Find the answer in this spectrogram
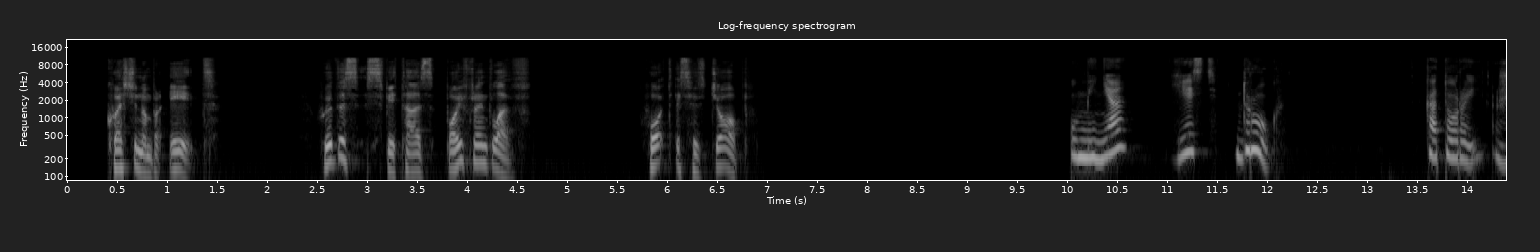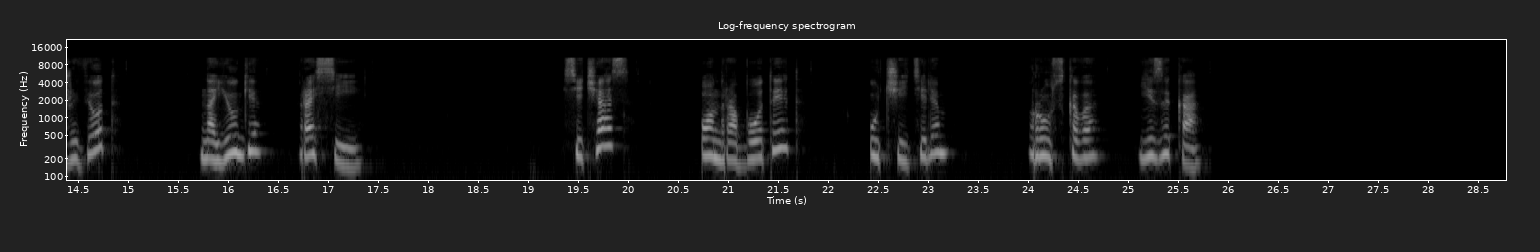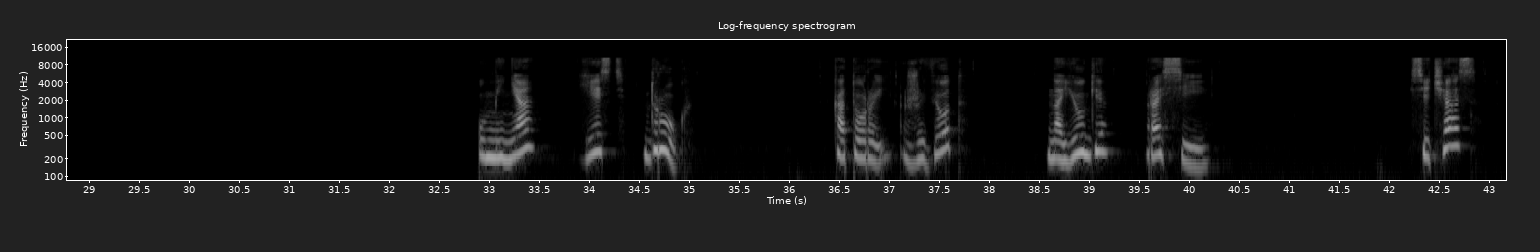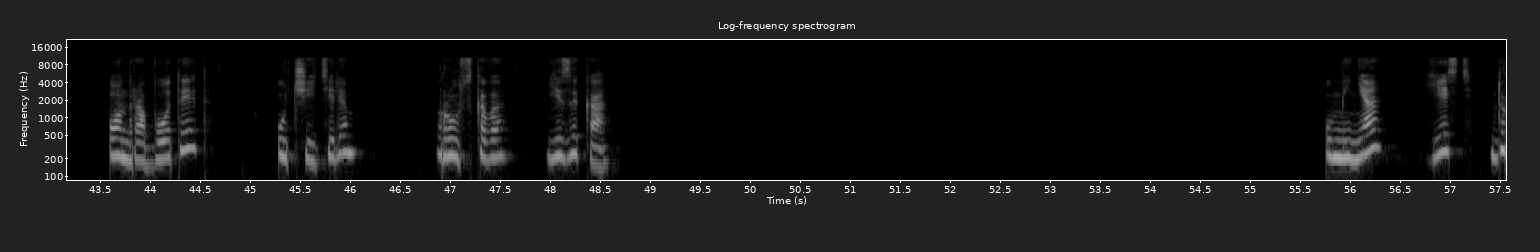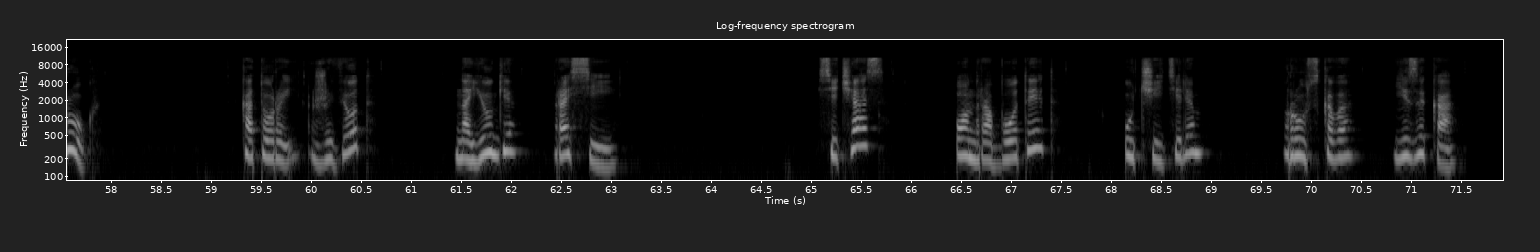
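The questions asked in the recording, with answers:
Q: Where does Sveta's boyfriend live?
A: In the south of Russia

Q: What is his job?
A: Russian teacher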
